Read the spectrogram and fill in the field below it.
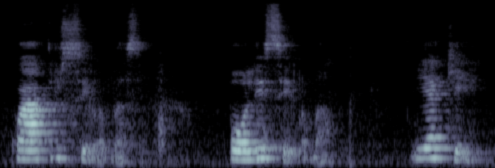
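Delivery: ordinary talk, nothing marked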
